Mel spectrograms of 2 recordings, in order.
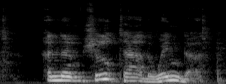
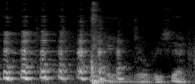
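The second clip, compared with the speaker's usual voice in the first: ordinary talk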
